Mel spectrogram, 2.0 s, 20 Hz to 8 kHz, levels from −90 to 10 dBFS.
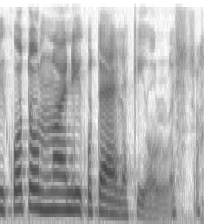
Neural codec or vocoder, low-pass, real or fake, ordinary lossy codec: none; 7.2 kHz; real; none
